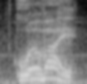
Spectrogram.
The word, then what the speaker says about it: Huawei: Huawei. – Wie bitte? – Huawei. – Wie schreibt man das denn? – Na, wie man es spricht. Huawei. H-U-A-W-E-I.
